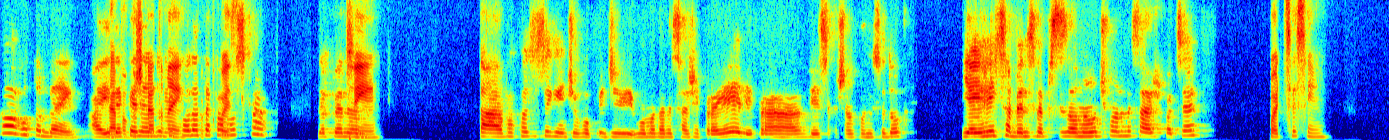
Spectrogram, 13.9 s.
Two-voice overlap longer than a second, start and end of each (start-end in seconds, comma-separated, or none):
1.1-2.4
